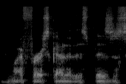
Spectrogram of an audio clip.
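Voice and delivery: sigh, then a hushed, hurried mumble; self-mocking mutter. Real, not acted. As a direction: repeat it under your breath, mocking yourself. Repeats own phrase, calls it ridiculous.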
